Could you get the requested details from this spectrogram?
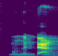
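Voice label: "mengedang", Malay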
